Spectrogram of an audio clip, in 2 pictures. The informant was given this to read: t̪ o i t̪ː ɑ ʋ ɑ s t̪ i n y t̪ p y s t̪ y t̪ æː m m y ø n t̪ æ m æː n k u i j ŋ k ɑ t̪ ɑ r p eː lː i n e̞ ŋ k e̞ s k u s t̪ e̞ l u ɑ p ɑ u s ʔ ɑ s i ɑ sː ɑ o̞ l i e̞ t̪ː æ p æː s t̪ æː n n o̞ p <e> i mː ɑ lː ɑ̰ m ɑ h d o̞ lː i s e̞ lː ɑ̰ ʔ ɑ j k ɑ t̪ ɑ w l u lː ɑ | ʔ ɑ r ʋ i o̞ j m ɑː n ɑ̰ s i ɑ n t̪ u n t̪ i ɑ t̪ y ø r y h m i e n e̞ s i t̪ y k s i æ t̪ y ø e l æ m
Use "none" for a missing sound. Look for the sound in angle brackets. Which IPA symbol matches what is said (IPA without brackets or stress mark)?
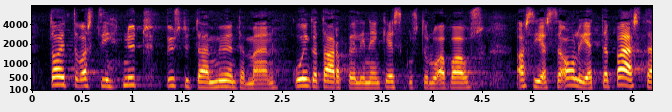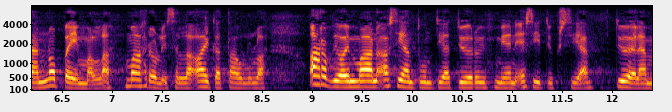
e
